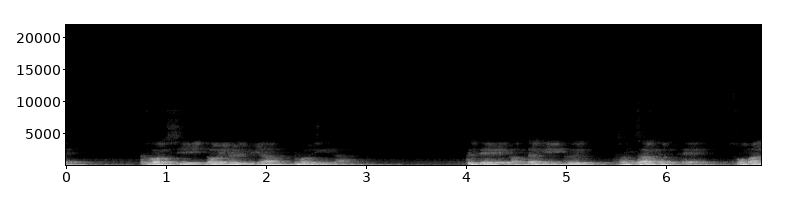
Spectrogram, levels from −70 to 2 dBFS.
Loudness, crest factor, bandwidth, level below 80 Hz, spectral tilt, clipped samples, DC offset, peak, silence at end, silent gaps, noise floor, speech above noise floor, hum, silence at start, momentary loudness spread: -18 LUFS; 14 dB; 3.7 kHz; -40 dBFS; -11.5 dB/octave; under 0.1%; under 0.1%; -2 dBFS; 0 s; none; -48 dBFS; 33 dB; none; 0 s; 15 LU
